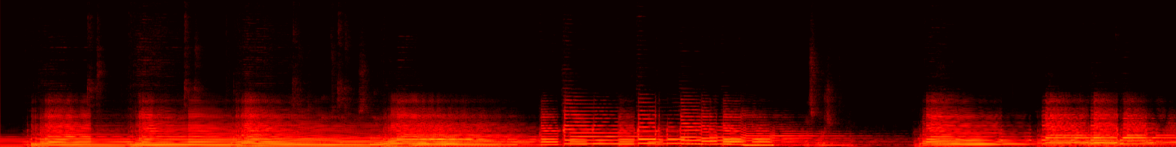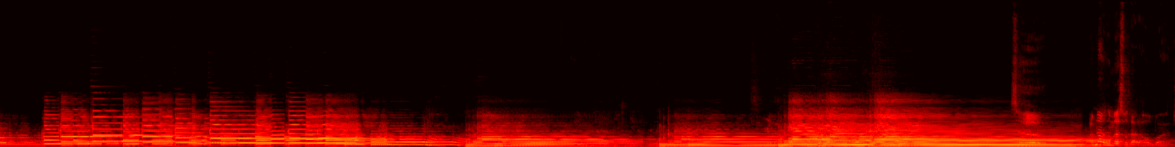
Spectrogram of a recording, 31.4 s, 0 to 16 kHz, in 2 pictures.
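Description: Electric guitar played through a Line 6 Pod Go worship patch: ringing sustained chords and a descending single-note run, with a light Minotaur overdrive, dotted-eighth tape delay repeats and a long, dark reverb tail. The playing drops off briefly about twelve seconds in and again a little after twenty seconds.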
